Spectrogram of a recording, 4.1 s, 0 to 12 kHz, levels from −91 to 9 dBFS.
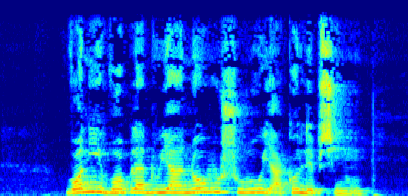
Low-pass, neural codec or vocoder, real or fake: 10.8 kHz; none; real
